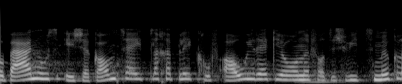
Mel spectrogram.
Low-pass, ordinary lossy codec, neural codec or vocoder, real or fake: 5.4 kHz; none; none; real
